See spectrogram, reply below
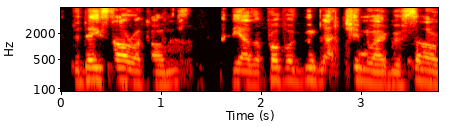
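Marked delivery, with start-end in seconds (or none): none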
